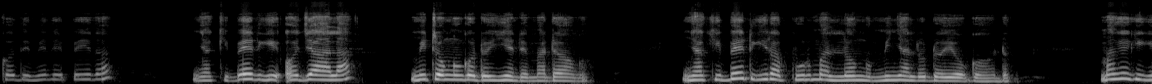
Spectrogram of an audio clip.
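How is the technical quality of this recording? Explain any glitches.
The technical quality is compromised by three faults: two sudden level jumps early on and a stretch of degraded, coarser coding later in the speech.

Microphone volume stepped up at 1.02 s (about 8 dB) and 2.43 s (about 5 dB). Automatic input gain raised the device level in one step, so speech and background jump together, unlike a talker simply speaking louder.

Call bitrate drop from 5.37 to 8.81 s, after "mitongo godo yiende" and before "minyalo doyogodo". The encoder fell from 32 to 18 kbps, making speech rough, watery or muffled rather than louder or quieter.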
